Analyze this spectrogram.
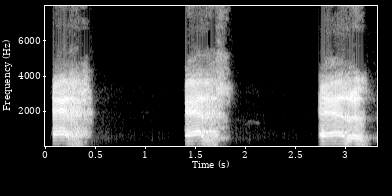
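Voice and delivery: normal talking voice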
